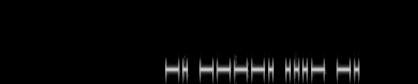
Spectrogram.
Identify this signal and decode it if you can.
Morse code, heard as a keyed tone, about 28 wpm, 700 Hz. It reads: N9VN
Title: USA Call Signs - 4 Characters - Repeated 3x - 28wpm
